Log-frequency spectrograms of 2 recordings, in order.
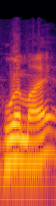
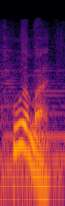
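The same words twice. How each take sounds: First: It is said in a proud, challenging tone. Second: It is said in a humble, inward tone.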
